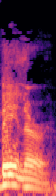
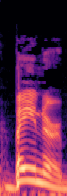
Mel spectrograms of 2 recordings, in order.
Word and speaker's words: Boehner: Boehner. – Boehner.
